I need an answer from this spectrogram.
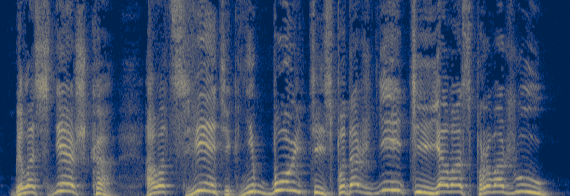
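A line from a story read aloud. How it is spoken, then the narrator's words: Bear calling out. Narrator (Russian): медведь крикнул им вслед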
